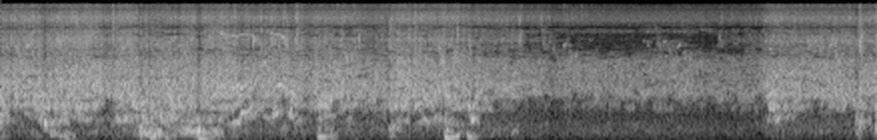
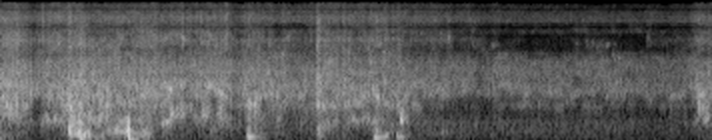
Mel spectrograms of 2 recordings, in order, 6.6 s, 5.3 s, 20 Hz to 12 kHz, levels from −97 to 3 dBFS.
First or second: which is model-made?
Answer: second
